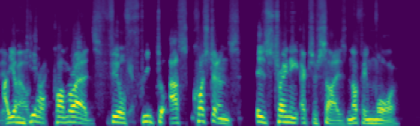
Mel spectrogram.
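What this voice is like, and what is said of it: Put-on Russian accent. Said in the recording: “Who could do a good Russian accent? ... That was like Chairman Mao mixed with Putin. That was an interesting mix.”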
